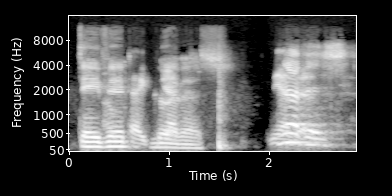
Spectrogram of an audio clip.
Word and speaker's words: David Nieves: Am I pronouncing it right, David? That is correct. David Nieves.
